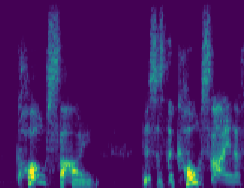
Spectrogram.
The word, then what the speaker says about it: cosine: have cos theta now it's not actually cos because just like sin was a short form for sine cos is the short form for cosine this is the cosine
